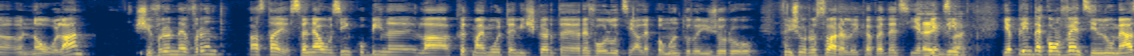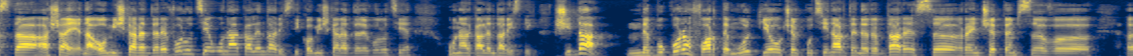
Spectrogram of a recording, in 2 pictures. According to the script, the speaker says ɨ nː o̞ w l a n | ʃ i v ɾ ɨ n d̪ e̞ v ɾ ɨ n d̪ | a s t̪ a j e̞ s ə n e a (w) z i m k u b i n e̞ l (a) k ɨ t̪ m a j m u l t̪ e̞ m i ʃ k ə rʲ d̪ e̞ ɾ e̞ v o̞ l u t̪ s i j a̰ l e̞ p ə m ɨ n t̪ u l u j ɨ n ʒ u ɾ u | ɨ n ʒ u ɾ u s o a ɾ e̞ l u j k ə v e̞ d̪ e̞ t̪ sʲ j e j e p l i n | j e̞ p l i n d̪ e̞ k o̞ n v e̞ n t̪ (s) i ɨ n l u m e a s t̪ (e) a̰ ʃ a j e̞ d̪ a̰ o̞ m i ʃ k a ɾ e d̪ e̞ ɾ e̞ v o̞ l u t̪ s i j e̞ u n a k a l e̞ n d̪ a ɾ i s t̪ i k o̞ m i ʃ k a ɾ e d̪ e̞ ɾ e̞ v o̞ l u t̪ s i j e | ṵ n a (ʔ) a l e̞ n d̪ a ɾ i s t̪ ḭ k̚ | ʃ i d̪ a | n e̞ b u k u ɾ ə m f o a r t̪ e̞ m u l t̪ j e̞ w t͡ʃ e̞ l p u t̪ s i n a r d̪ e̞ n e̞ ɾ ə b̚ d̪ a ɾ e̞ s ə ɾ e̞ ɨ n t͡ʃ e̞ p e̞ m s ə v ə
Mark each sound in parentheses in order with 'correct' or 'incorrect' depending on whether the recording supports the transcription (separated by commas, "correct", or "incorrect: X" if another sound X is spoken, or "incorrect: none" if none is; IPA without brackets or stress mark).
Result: incorrect: u, correct, correct, incorrect: a, incorrect: k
